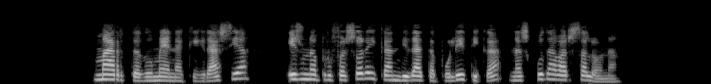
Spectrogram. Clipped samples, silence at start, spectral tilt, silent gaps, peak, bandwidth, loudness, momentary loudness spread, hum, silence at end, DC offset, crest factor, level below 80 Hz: under 0.1%; 0.95 s; -4.5 dB/octave; 2.80-2.86 s; -2 dBFS; 7.8 kHz; -22 LUFS; 10 LU; none; 0.9 s; under 0.1%; 22 dB; -66 dBFS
